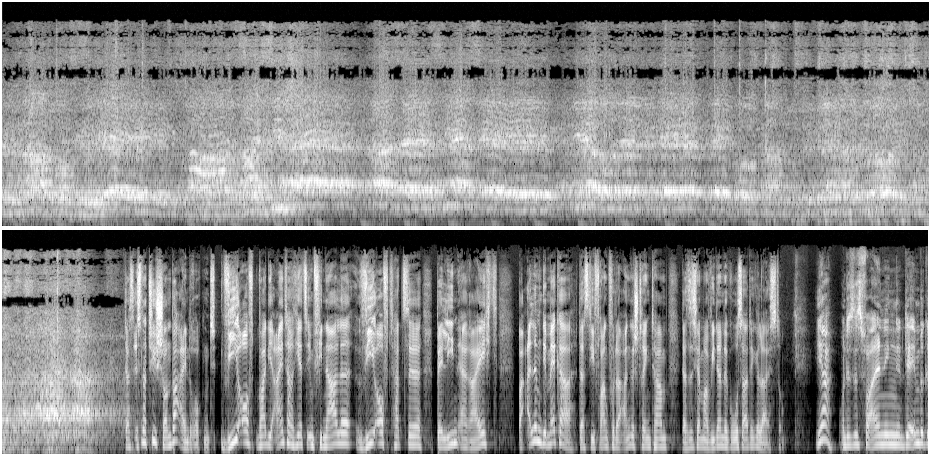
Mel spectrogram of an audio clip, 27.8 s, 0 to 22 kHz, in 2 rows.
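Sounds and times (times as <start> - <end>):
football fans chanting in the catacombs of a stadium in Stuttgart, Germany: 0.0 - 15.8
speech: 15.8 - 27.7.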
